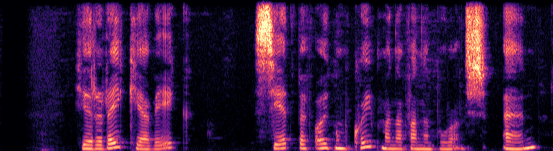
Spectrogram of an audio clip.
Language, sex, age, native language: Icelandic, female, 40-49, Polish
